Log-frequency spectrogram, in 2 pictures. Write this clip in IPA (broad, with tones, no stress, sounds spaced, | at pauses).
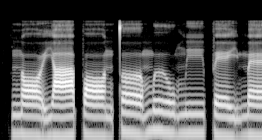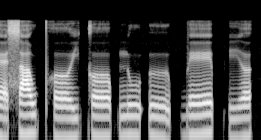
n ɔː˧˩ j aː˩˧ p ɔː˧˩ n t̪ ɤː˥˨ m ɯː˥˨ w m iː˧ p eː˧˩ j m ɛː˧˩ s a˧˥ w pʰ ɤː˩ j k ɤː˧ p̚ n u˧ ʔ ɯː˧˩ p̚ b eː˧˥ p̚ ʔ i˧˥ ə̯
